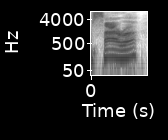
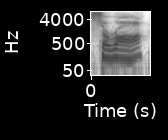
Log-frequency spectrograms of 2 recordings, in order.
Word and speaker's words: Sarah: uh Cardinal Sarra is I guess how you pronounce his last name, Sarah, but it's Sarra.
